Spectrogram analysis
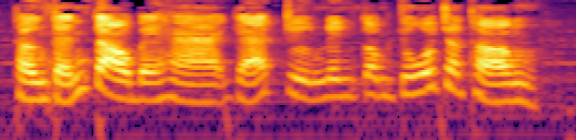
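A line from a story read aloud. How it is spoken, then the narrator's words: Raised voice. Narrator (Vietnamese): Nguyên Tử Độ cao giọng nói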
